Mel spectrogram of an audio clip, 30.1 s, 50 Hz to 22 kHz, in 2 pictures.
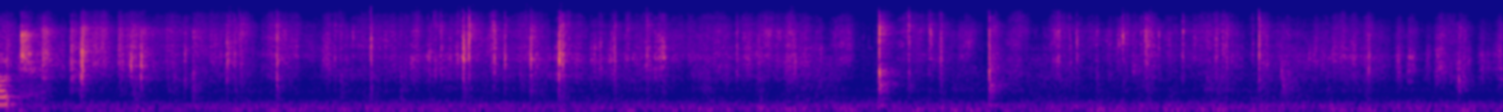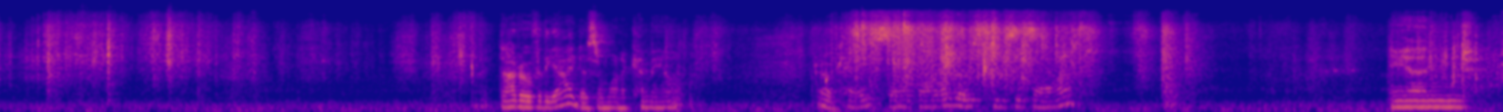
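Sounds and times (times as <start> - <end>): paper rustling: 0.0 - 19.8, 22.0 - 27.0, 29.2 - 30.0.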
